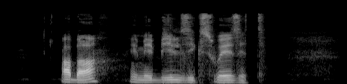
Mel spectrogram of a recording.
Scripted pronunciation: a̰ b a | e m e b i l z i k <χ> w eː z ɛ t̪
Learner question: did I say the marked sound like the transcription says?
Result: no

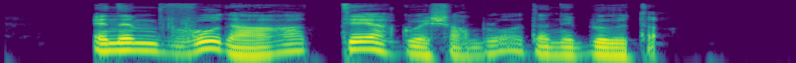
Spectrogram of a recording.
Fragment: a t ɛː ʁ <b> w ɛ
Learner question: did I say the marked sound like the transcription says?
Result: no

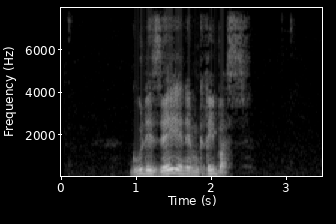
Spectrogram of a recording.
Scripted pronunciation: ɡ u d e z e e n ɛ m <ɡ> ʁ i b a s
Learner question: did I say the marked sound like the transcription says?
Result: yes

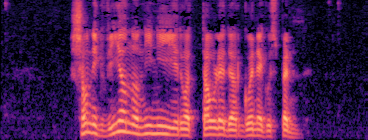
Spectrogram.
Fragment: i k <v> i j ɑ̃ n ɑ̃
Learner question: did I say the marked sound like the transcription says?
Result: yes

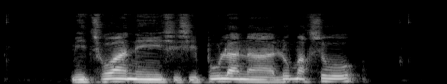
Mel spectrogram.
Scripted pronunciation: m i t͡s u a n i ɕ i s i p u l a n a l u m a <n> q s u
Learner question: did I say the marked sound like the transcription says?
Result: no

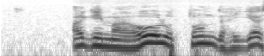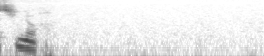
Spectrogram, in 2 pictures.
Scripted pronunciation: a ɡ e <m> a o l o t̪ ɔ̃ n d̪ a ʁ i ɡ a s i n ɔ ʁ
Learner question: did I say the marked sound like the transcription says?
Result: yes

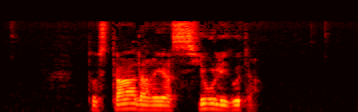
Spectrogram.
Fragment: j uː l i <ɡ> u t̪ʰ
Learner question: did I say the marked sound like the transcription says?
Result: yes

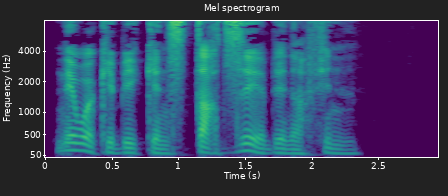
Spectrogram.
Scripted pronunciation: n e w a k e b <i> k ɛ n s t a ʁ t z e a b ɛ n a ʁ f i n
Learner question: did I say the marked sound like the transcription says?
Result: no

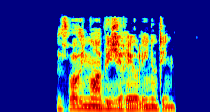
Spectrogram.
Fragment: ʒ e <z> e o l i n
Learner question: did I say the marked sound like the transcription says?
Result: no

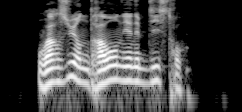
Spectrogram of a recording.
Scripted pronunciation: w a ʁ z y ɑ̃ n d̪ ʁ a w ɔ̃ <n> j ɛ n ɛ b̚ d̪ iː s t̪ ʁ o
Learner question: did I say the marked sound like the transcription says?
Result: yes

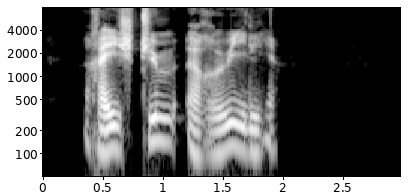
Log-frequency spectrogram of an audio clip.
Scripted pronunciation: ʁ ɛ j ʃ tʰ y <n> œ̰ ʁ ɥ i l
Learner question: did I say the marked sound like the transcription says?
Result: no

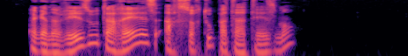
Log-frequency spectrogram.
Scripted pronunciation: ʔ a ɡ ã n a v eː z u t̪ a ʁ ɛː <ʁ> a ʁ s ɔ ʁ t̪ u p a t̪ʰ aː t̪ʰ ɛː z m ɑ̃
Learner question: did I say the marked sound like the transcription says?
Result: no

